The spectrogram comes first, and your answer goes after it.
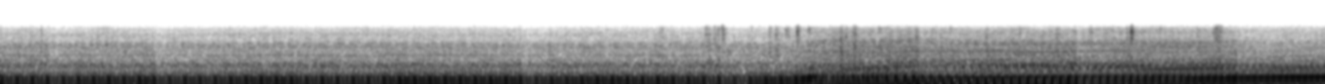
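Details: Steady low idle with a faint irregular clatter creeping in over the rumble; knocking at idle, owner suspects piston slap, not confirmed.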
